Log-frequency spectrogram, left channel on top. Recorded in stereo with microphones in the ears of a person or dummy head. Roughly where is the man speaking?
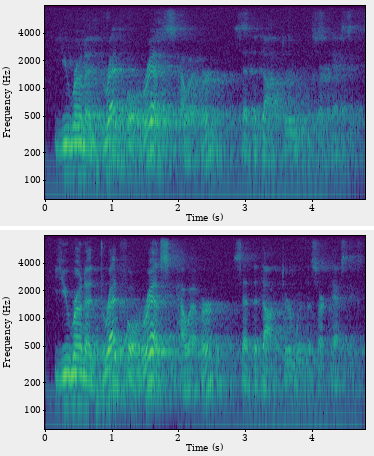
Right.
